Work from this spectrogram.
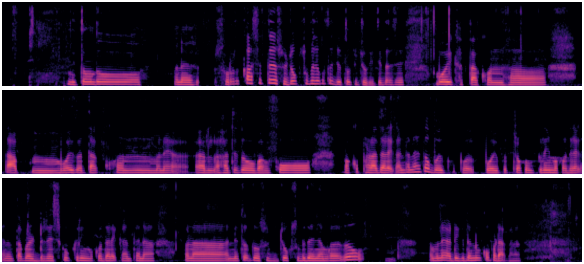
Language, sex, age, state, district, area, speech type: Santali, female, 18-30, West Bengal, Purulia, rural, spontaneous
